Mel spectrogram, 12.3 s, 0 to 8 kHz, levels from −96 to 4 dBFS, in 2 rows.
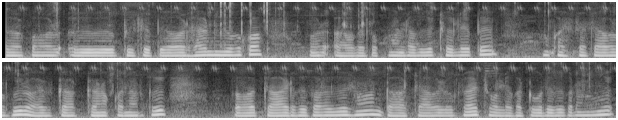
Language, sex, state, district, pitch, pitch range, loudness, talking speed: Hindi, female, Uttar Pradesh, Etah, 160 Hz, 155-175 Hz, -20 LUFS, 160 wpm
